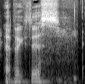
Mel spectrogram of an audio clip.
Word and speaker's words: Epictetus: Epictetus. – Epictetus. – If you say it really fast. – Probably. Epictetus? – Yeah, why not? – Epictetus. – Epictetus. I was just going to say Epictetus.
